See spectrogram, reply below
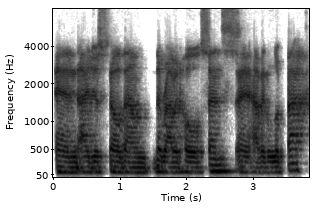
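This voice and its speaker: A man from Venezuela, an interview guest, telling his background in a halting way with many restarts and fillers. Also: low voice, little pitch movement, fairly bright tone, roomy sound, poor audio. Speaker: crypto wallet co-founder, guest. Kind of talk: conversational interview answers.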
